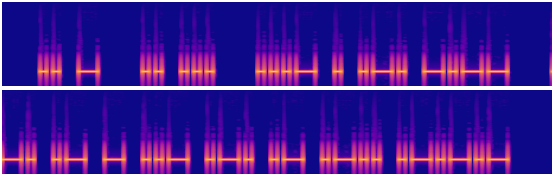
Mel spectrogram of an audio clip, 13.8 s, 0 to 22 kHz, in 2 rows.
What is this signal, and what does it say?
Morse code, heard as a keyed tone, about 15 wpm, 700 Hz. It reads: IT IS VERY NATURAL.
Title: Sentences from Top 700 Words 15wpm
